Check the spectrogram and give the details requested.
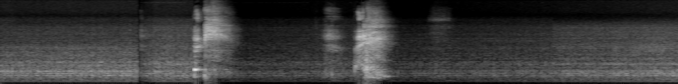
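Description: Two explosive sneezes, each preceded by a brief in-breath, over steady room hum.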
